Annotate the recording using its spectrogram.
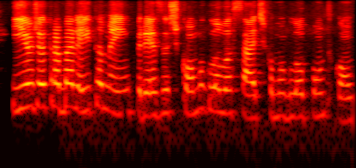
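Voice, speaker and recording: Fairly quick female speech with ordinary pitch variation. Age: 20s. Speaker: UX designer. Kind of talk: online talk presentation. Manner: animated.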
